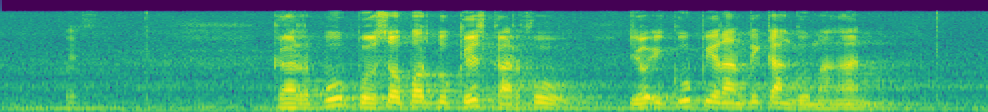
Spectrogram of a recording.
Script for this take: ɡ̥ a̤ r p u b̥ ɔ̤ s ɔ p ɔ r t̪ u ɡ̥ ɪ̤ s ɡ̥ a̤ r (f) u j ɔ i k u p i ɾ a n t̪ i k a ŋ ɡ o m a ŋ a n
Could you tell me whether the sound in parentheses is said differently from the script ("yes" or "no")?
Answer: no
